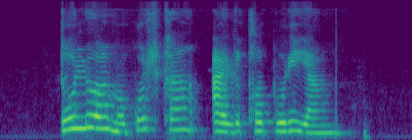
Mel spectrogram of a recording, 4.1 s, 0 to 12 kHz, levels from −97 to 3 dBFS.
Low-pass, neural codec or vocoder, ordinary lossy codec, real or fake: 9.9 kHz; none; Opus, 16 kbps; real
